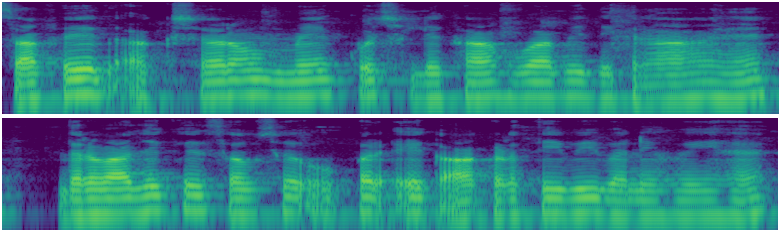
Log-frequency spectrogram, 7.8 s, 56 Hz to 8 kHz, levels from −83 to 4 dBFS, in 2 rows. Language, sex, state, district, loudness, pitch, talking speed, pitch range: Hindi, male, Chhattisgarh, Korba, -21 LUFS, 115 Hz, 155 wpm, 110-125 Hz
